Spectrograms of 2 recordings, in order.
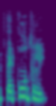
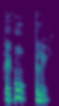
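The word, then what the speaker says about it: tecuhtli: La palabra señor, con arreglo a las letras que hay ahí, se dice tecutli. Pero en náhuatl no se dice tecutli, sino tecutli.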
